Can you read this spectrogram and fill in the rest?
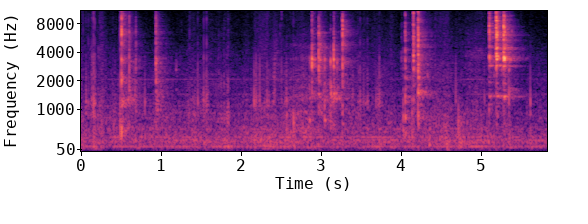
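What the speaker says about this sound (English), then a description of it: "we'll kind of stir these up real quick so you can get a better look" Spoons stirring colorful water samples in several cups, a run of light clinks and scrapes against the cup walls, irregular and close, coming in small bursts with quiet gaps between.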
